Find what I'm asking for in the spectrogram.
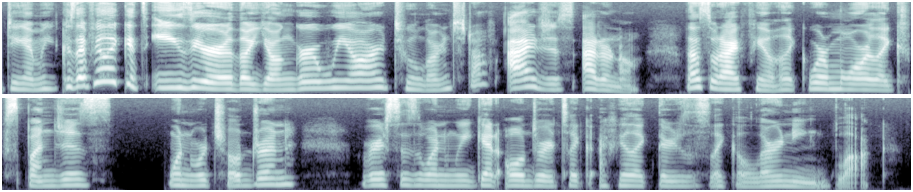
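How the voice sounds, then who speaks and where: A woman's medium-pitched voice at a fairly quick pace with ordinary pitch variation, dry, close sound with no echo, and a very clean recording with a silent background. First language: bilingual Spanish and English. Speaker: craft youtuber. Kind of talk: voiceover tutorial chat. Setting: recorded voiceover. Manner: casual, rambling with fillers. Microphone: new microphone.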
